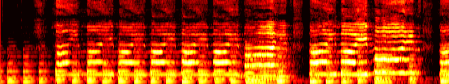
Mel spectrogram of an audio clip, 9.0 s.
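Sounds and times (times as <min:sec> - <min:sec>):
tenor singing: 0:00.2 - 0:08.9.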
